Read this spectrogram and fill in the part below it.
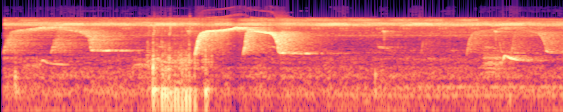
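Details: Screaming piha, known locally as cricrió, singing in the Amazon: low soft introductory notes, then loud whistled phrases sweeping sharply up and ringing high before breaking off, given about three times, over a steady high insect drone.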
